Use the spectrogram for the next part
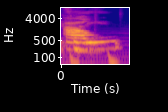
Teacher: ow is a diphthong. So it goes from ah to oo. Open mouth ah, closing down to an oo.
